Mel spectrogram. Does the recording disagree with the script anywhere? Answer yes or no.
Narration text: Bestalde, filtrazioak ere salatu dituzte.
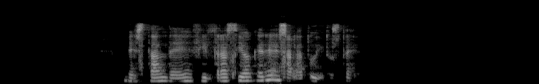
no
